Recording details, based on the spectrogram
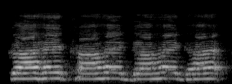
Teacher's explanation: इस सब का उच्चारण कंठ से होता है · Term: कंठे ध्वनिया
